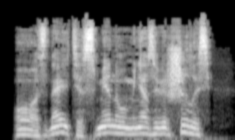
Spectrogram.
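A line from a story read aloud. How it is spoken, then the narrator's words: Cheerful young woman. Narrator (Russian): радостно проговорила девушка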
